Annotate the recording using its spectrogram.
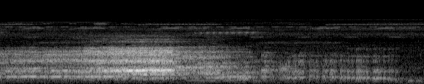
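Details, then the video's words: Guatemalan howler monkeys at Lake Peten Itza, calling from treetops about a hut after dark: one rough, droning roar rises to a peak within a second and a half, then slowly tapers away over the next few seconds, with faint insects behind. "Howler monkeys at night"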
